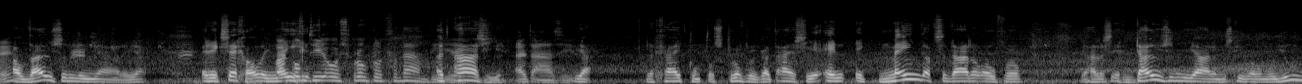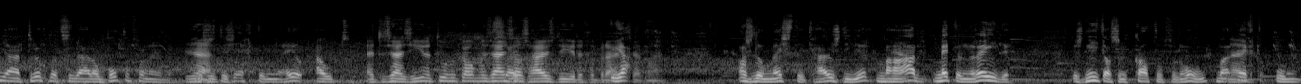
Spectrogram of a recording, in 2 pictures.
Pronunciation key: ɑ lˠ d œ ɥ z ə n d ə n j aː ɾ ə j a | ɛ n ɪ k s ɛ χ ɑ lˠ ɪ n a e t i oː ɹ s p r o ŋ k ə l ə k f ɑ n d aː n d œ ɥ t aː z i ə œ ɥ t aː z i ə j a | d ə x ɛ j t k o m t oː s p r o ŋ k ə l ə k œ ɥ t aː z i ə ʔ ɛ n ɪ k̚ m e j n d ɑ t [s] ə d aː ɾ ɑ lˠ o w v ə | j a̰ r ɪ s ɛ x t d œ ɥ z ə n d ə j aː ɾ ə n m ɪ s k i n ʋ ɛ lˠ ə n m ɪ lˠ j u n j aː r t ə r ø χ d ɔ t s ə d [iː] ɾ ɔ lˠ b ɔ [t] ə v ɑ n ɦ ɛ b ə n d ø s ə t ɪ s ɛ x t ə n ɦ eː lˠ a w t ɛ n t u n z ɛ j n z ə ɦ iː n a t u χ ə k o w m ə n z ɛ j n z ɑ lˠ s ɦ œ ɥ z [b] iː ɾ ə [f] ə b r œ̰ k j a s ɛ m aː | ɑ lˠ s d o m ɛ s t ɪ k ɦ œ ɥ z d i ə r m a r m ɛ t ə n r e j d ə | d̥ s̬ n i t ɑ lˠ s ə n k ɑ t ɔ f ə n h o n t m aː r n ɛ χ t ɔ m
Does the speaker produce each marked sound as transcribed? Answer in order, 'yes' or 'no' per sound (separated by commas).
yes, no, yes, no, no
